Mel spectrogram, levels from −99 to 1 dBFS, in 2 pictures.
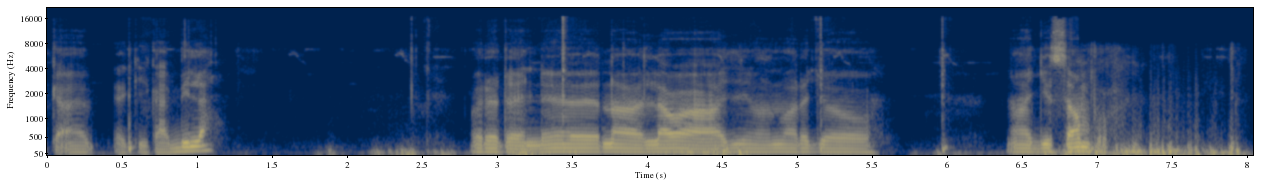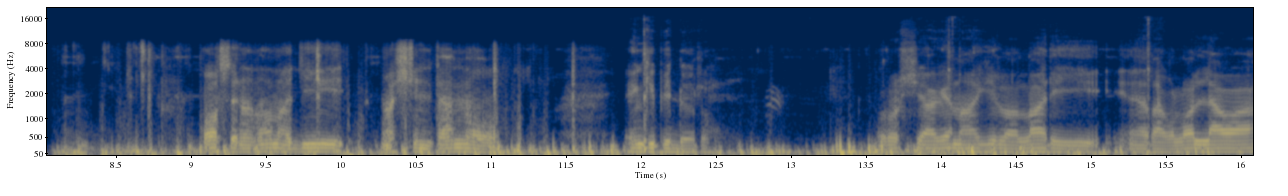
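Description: Speech with a call bitrate drop from 6.88 to 11.93 s. The audio turns muffled and rough as the top end narrows from 20 kHz to 8 kHz, which fits the encoder falling from 32 to 9 kbps. Unlike packet loss, it degrades steadily without gaps or clicks.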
